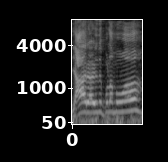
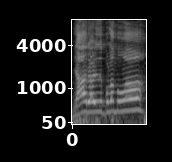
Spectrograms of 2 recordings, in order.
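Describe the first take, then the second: No difference in how they are said.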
